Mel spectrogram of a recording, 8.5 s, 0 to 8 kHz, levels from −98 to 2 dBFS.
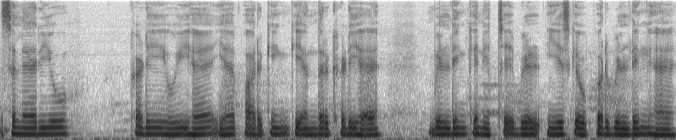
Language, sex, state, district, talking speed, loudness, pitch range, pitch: Hindi, male, Bihar, Vaishali, 135 wpm, -16 LUFS, 125-135 Hz, 130 Hz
